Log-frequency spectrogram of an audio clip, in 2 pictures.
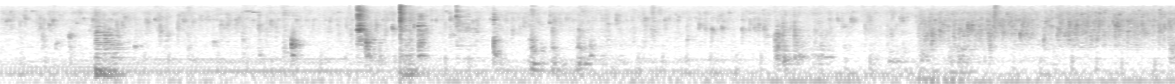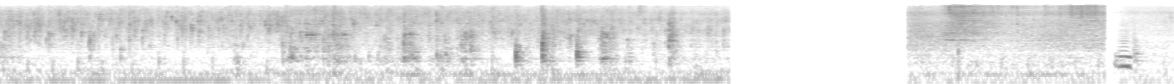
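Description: Onions and curry leaves fry in a pan for Sunday fish kuzhambu, making a steady hiss with crackles and small pops, close by and moderately loud, briefly cut to silence near the end.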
